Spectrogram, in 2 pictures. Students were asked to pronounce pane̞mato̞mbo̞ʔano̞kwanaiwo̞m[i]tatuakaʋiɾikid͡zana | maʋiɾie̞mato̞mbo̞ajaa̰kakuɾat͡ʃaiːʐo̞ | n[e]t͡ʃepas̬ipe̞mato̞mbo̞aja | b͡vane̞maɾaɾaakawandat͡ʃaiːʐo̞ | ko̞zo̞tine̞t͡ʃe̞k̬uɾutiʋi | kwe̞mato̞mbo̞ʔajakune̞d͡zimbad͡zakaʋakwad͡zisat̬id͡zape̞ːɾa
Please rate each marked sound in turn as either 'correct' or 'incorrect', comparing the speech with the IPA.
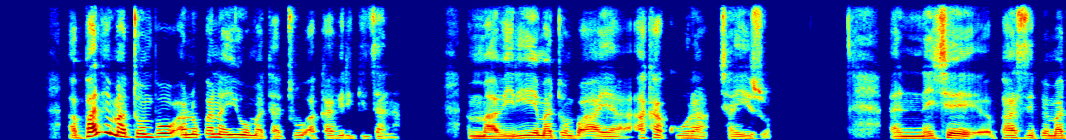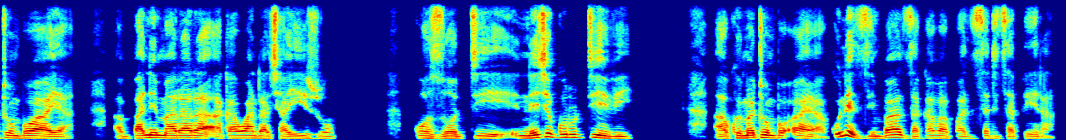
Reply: incorrect: a, correct

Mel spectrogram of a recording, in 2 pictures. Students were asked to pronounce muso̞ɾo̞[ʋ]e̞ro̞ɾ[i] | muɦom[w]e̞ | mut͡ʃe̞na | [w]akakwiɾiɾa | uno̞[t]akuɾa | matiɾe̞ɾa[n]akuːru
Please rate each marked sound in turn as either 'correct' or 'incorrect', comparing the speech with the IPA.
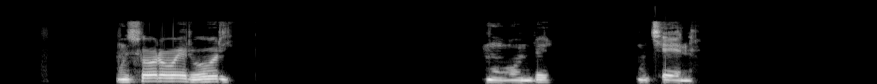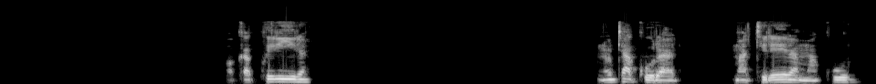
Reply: incorrect: w, correct, incorrect: b, correct, correct, incorrect: m

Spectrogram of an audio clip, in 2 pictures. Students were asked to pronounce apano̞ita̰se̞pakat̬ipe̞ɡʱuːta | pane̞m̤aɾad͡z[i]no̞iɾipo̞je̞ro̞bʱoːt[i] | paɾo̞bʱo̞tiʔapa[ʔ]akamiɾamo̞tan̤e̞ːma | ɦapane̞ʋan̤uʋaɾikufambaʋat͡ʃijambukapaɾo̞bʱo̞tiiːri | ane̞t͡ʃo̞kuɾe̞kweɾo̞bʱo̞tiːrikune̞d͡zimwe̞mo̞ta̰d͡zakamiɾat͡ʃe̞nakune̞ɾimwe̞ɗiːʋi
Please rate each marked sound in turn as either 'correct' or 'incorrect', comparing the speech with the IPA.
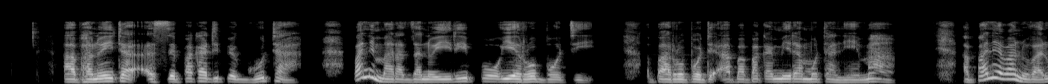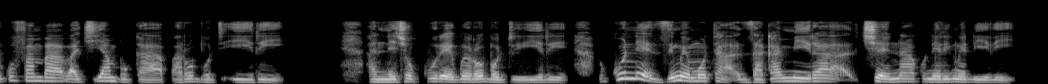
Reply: incorrect: a, correct, incorrect: p

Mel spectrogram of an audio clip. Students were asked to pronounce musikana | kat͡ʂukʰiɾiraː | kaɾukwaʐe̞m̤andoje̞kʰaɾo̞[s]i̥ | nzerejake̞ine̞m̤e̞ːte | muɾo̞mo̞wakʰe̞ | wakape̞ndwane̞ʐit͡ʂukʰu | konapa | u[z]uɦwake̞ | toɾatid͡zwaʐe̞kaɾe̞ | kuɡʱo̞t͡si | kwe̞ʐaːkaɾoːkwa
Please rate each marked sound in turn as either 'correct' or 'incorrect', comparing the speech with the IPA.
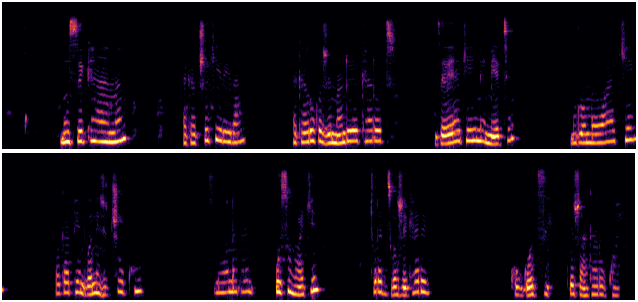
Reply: incorrect: t, incorrect: s

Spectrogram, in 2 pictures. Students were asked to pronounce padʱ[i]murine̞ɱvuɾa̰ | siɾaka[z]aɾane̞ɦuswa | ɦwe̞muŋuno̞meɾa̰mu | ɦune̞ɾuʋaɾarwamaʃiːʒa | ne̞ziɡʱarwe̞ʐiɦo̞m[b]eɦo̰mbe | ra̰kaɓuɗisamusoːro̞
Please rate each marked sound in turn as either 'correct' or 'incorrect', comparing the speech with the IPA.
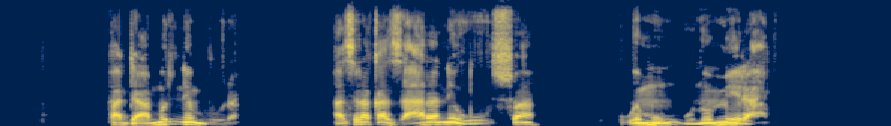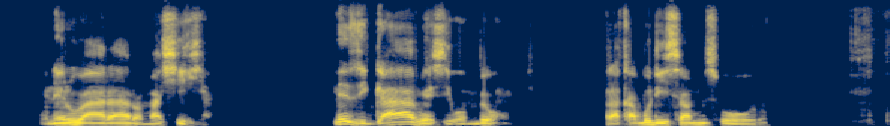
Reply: incorrect: a, correct, correct

